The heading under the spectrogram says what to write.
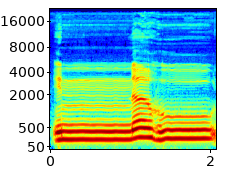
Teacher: انہو نون پہ شد ہے تو غنہ کریں گے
